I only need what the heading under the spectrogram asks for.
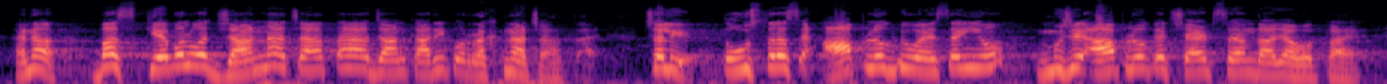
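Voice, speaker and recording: A man teaching English grammar online. He drills his students with repeated questions, slows down to stress key terms and breaks into emphatic bursts. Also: very high-pitched, long reverb tail. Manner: lively with sudden emphatic outbursts.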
